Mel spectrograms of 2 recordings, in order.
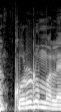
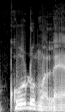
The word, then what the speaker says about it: ಕೂಡುಮಲೆ: ಸ್ಥಾಪನೆ ಮಾಡಿದರು ಅಂತ ಹೇಳಲಾಗುತ್ತೆ ಆಕ್ಚುಲಿ ಇದನ್ನ ಕುರುಡುಮಲೆ ಅಂತ ಕರೀತಾರೆ ಆದರೆ ಕುರುಡುಮಲೆ ಅಂತ ಇದು ಜನರು ತಪ್ಪಾಗಿ ಉಚ್ಚಾರಣೆಗೆ ಬಂದಂತ ಒಂದು ಒಂದು ಪ್ರತೀತಿ ಆಗಿಬಿಟ್ಟಿದೆ ಆಕ್ಚುಲಿ ಇದನ್ನ ನಿಜವಾದ ಹೆಸರು ಕೂಡುಮಲೆ ಅಂತ ಕೂಡು ಅಂದ್ರೆ ಒಟ್ಟಿಗೆ ಅಂತ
